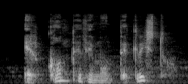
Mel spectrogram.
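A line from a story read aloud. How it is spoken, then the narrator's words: Murmur. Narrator (Spanish): murmuró Valentín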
